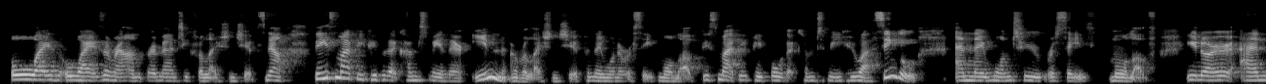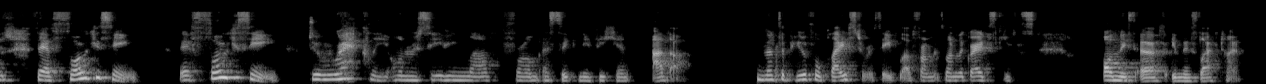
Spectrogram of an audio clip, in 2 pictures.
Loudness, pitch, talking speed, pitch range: -25 LUFS, 190 Hz, 190 wpm, 175-215 Hz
